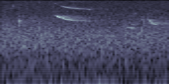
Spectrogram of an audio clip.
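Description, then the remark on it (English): A gray catbird gives two short, slurred calls, the first longer and clearer, the second brief and thinner, heard over a steady wash of outdoor background noise. “It's a great catbird.”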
